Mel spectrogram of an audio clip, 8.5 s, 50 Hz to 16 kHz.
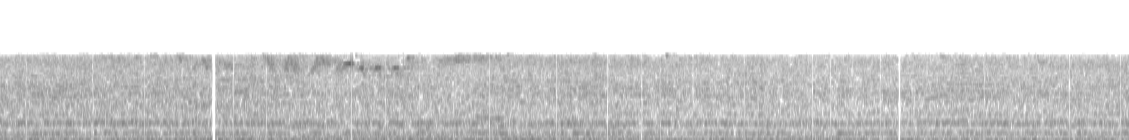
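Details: A reproductive honey bee swarm moving into a bait hive at Painted Peacock Manor, 04/07/21: many bees droning in a thick, level buzz with faint rising whines of single passing bees, and one soft tap early on.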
